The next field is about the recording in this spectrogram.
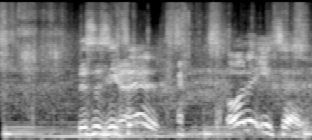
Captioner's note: chuckles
